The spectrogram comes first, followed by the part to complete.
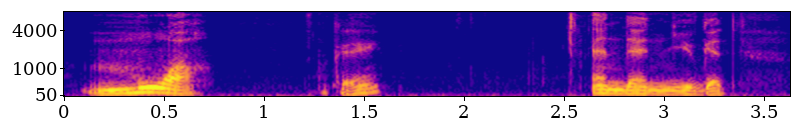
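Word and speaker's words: moi: So remember this o e combination give you the sound waw wa mua.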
